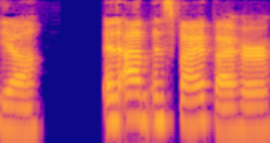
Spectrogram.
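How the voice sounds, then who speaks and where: A woman with a German accent speaks at a fairly slow pace and medium pitch, with fairly even intonation over a quiet background. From Germany. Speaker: psychic medium. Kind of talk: interview.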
